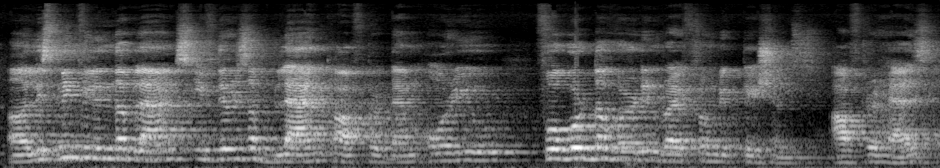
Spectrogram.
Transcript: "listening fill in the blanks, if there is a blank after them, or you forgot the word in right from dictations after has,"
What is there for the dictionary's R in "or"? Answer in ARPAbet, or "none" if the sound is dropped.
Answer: R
